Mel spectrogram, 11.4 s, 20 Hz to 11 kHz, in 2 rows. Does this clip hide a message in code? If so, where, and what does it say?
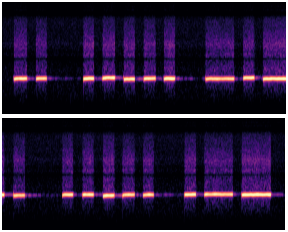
Yes: Morse code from 0.2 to 11.1 s, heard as a whistle, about 6 wpm. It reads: I5C5W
